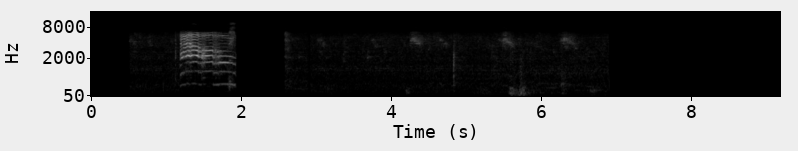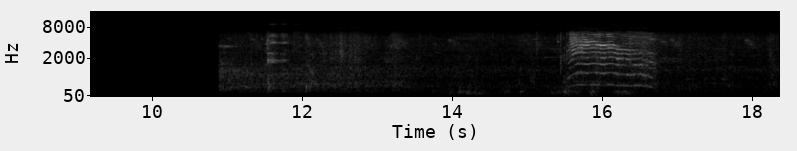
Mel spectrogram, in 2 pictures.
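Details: An angry cat gives drawn-out, strained meows with rich harmonics, one early and a longer one near the end, over a steady rush of wind with a silent gap in the middle.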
